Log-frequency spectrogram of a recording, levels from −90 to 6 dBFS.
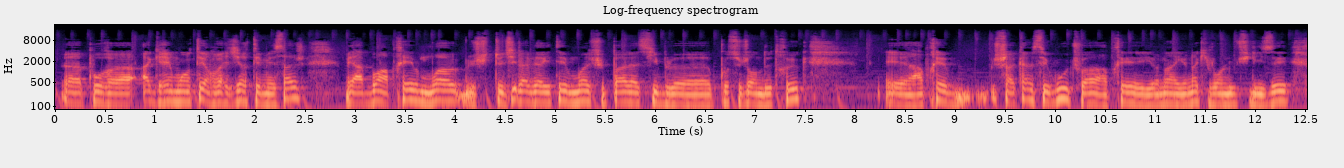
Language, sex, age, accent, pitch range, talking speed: French, male, 30-49, French, 115-140 Hz, 225 wpm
